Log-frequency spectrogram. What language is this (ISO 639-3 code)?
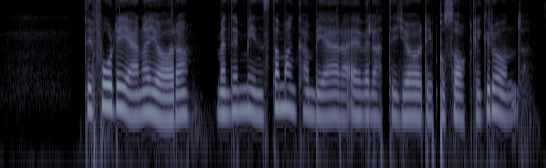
swe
